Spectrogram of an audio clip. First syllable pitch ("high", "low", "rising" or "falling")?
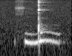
low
